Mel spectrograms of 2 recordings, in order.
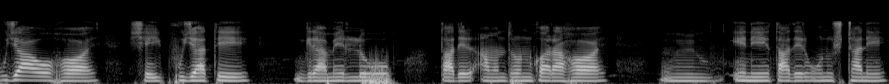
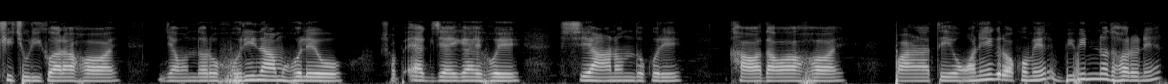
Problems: none marked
